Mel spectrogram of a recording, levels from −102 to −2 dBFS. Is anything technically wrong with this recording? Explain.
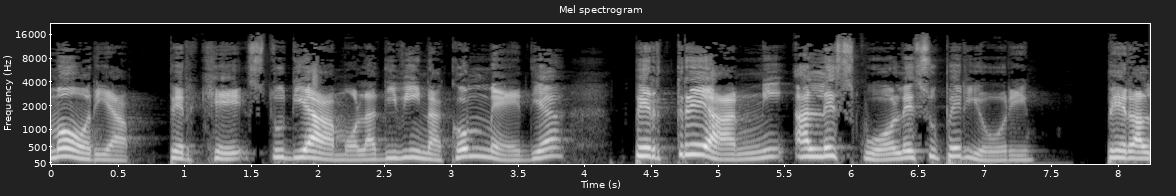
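No, nothing in this speech recording registers as a technical fault.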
